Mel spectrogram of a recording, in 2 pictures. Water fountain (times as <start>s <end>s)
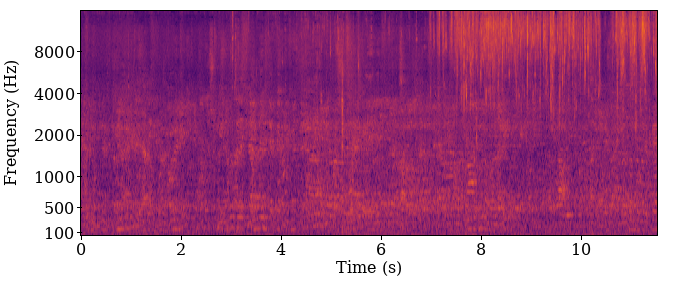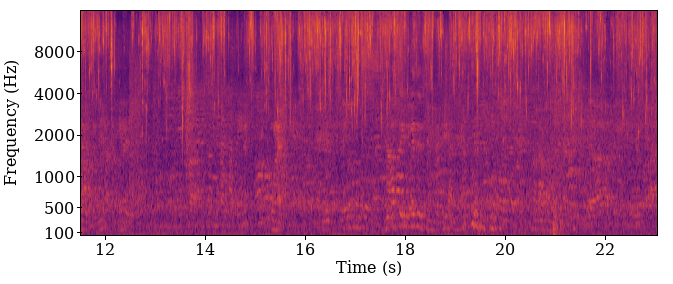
6.8s 23.0s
